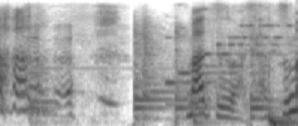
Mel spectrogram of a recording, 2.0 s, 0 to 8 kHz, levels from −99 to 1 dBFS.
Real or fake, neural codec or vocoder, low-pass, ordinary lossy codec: real; none; 7.2 kHz; Opus, 32 kbps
